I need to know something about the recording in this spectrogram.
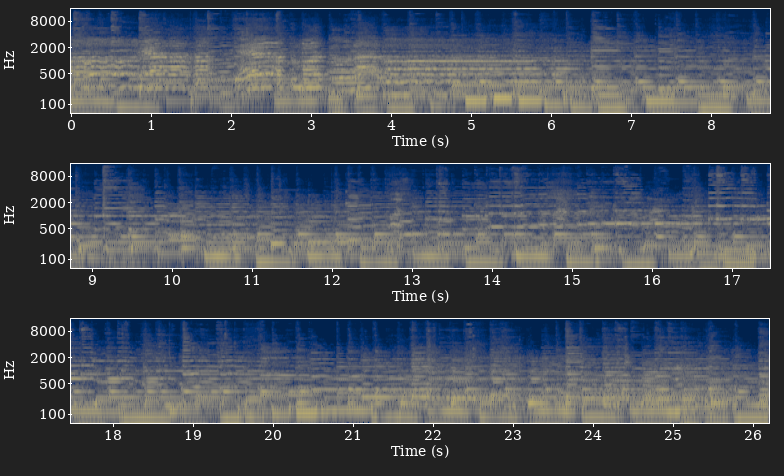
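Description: Tongan kava-club (kalapu) string band: acoustic guitar, ukuleles and electric bass playing a song together over a steady bass line, with men singing in the first few seconds before it turns mostly instrumental.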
